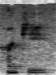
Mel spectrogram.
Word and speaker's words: Hoernke: As always, I'm Hoernke. Rhymes with turnkey.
